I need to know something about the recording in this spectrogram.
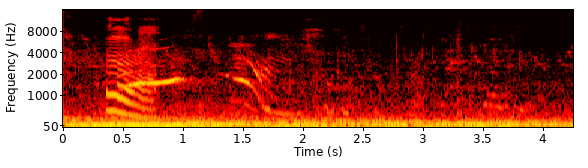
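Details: Baby monkey of Yaya, wanting Yoyo's milk, gives two bright harmonic cries, the first sliding down then climbing, the second a quick falling whine, over steady low hum.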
